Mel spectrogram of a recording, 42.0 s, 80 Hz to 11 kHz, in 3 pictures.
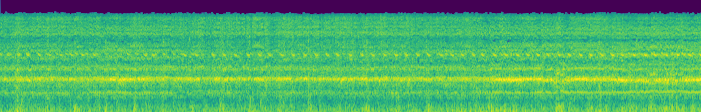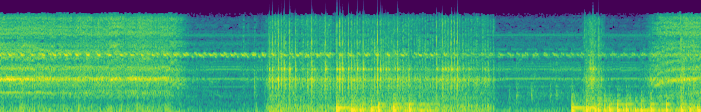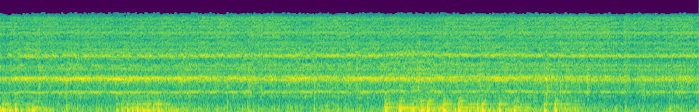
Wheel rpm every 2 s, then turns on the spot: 140, 140, 140, 140, 140, 140, 140, 140, 90, 20, 30, 30, 10, 70, 140, 150, 150, 150, 150, 150, 150.
18-26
